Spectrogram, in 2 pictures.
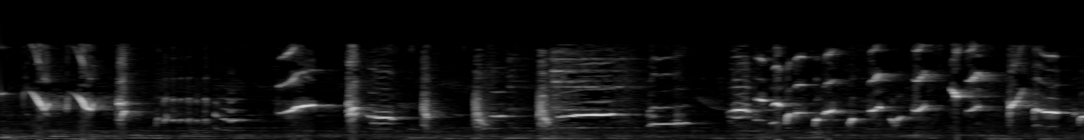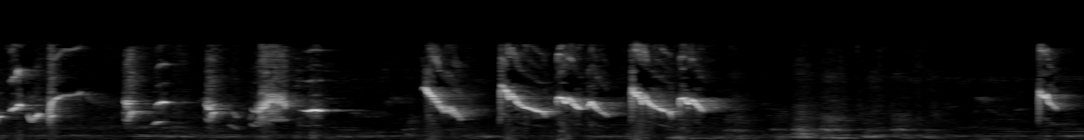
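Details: Energetic ngekek song from a white-eye, a long unbroken stream of sharp high chirps, buzzy trills and falling whistles, rising to a rapid cluster of downslurred notes near the end.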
